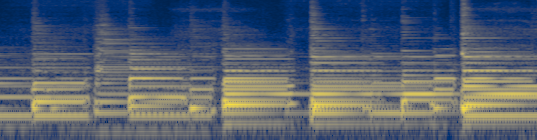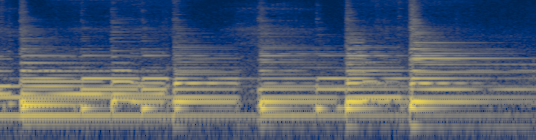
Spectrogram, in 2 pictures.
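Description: Background music: an acoustic guitar strumming chords about once a second, fading out near the end.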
